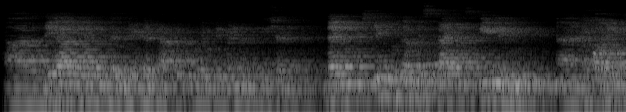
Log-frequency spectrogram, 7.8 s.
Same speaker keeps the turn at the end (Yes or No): Yes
